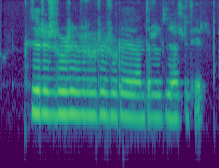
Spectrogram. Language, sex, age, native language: Icelandic, female, 40-49, Icelandic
